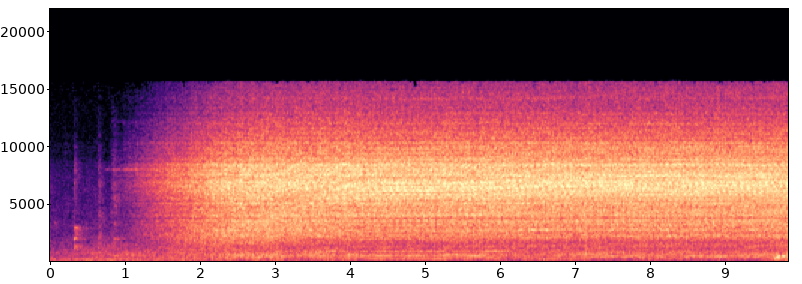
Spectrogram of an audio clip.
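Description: A belt grinder starts up and whirs loudly and steadily.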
